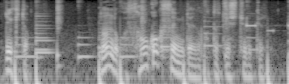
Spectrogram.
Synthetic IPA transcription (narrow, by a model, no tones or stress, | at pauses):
d̪̥e̞kʲi̥t̪a | nãnd̪okasãŋkokɯ̟̥se̞ːmʲit̪ainakḁt̪at͡ɕiɕi̥t̪ːe̞ɾɯ̟ke̞d̪o̞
